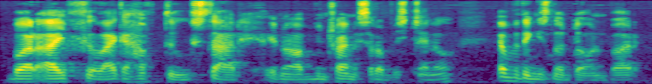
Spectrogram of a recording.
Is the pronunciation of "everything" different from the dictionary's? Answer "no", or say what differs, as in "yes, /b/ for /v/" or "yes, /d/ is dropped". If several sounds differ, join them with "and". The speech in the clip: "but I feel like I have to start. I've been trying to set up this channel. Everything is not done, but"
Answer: no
